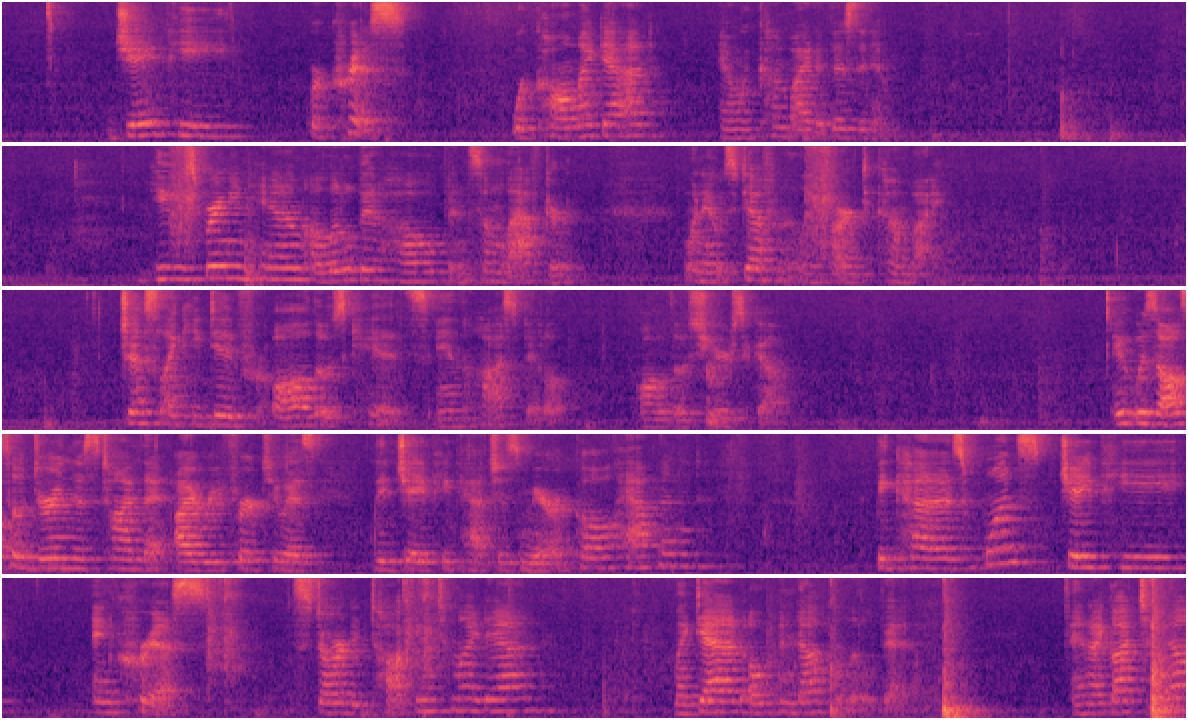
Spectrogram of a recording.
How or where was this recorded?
live audience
